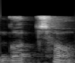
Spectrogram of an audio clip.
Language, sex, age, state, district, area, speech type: Odia, male, 45-60, Odisha, Balasore, rural, read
